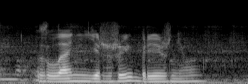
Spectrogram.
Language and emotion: Russian, neutral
